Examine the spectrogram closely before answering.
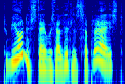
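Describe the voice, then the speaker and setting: A man's voice: high voice, very animated, fast, dry recording, clean studio sound, pitched above the performer's own voice. A man voicing a timid older Scottish woman, a fretful cook, with a nervous, fussy manner and a Scottish accent. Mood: anxious.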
